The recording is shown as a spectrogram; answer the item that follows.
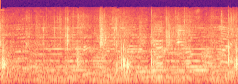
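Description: Folk dance music with held melodic notes, over sharp taps at an irregular quick pace from the dancers' shoes stepping on the stone paving.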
